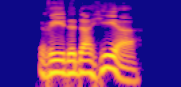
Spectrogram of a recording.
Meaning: inflection of daherreden: 1. first-person singular present 2. first/third-person singular subjunctive I 3. singular imperative
- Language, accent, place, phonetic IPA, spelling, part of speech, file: German, Germany, Berlin, [ˌʁeːdə daˈheːɐ̯], rede daher, verb, De-rede daher.ogg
